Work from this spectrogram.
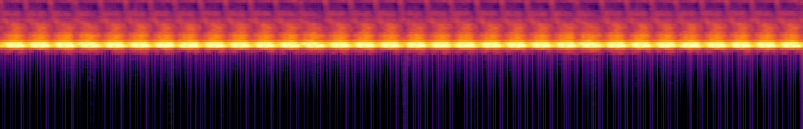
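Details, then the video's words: High, metallic cricket chirping from a moonlit farm meadow on a summer night, pulsing evenly about four times a second, with a single brief gap midway and no other sounds. "Cricket chirping sounds for sleeping"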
